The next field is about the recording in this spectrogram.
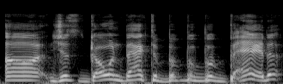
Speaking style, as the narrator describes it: I stammered

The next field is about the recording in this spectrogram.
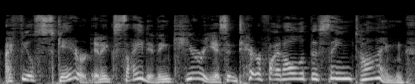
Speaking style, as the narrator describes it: Ashley exclaimed

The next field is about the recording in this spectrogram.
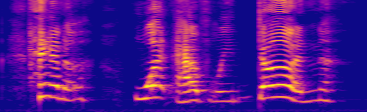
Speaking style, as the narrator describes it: I cried

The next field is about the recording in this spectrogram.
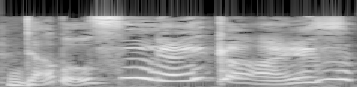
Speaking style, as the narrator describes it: Flag cried

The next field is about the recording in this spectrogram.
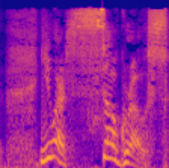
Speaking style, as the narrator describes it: she shrieked

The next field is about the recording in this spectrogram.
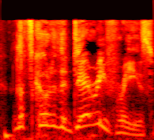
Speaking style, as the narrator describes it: Michael exclaimed enthusiastically

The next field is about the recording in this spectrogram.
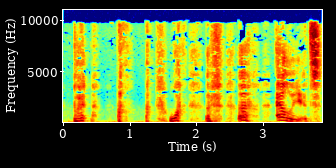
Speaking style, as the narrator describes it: I sputtered

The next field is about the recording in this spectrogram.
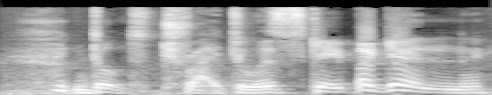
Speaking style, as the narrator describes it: he growled

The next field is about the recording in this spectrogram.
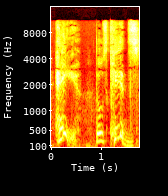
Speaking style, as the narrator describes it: I cried

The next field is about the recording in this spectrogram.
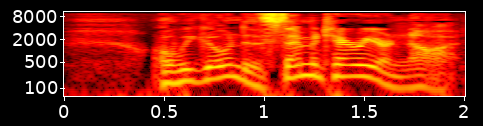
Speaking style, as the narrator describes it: Josh asked impatiently

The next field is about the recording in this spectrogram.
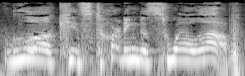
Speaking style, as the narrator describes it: he groaned

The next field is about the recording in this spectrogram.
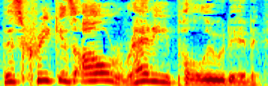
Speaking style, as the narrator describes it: Andy exclaimed

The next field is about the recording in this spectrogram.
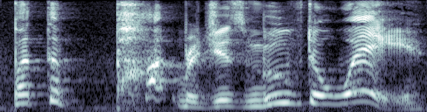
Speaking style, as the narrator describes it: Fanny cried

